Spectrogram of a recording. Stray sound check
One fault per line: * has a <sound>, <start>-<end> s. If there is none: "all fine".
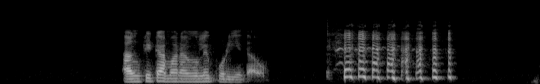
* has a laugh, 3.3-4.6 s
